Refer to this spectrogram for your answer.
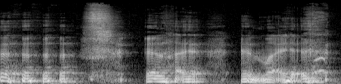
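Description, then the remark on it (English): A short, breathy cough bursts out near the start, wrapped in throaty, voiced rasps of throat clearing that come in a few quick bursts from one person. “I have a little cough.”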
